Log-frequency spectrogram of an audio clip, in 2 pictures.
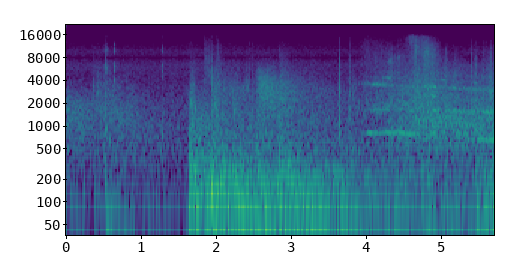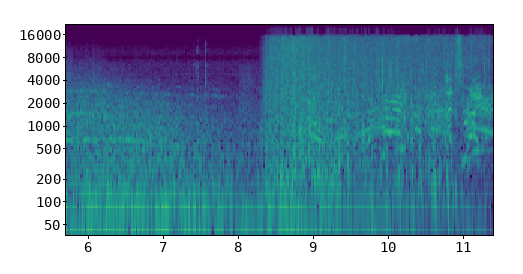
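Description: Booming explosions and crackling blasts go off repeatedly in the war game Enlisted, loud and dense, with game effects and voices talking over them throughout.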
